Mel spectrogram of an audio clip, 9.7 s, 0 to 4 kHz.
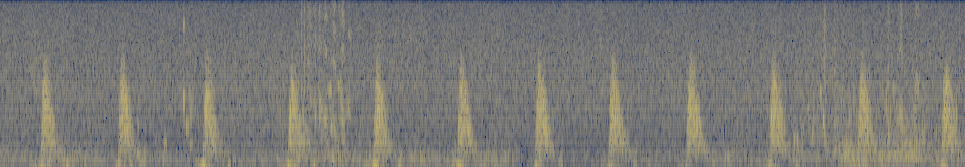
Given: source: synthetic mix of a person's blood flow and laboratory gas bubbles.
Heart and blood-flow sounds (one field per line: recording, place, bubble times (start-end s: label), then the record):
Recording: Doppler ultrasound of blood flow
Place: subclavian vein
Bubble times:
1.36-1.43 s: bubbles
1.63-1.70 s: bubbles
1.82-1.95 s: bubbles
2.93-3.53 s: bubbles
7.92-8.59 s: bubbles
8.85-9.30 s: bubbles
9.36-9.60 s: bubbles
From the record:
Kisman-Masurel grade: 221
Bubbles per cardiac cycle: several, 3 to 8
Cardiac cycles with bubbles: 10 to 50%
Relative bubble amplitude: barely perceptible (0.100 to 0.250)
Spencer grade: 2 (many but less than half of the cardiac periods contain bubble signals, singularly or in groups)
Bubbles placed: anywhere in the cardiac cycle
